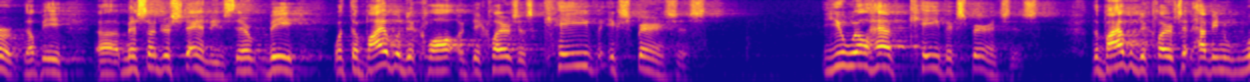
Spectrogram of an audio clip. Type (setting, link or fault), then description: setting, large echoing room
